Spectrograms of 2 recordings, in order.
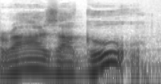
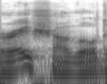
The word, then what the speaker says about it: Ra's al Ghul: Damian, while fighting all of them, finds his grandfather, Ra's al Ghul. Or Ra's al Ghul, depending on which TV show you're watching in pronunciation.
